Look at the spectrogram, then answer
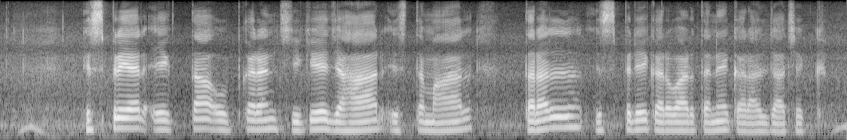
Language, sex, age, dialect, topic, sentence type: Magahi, male, 25-30, Northeastern/Surjapuri, agriculture, statement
